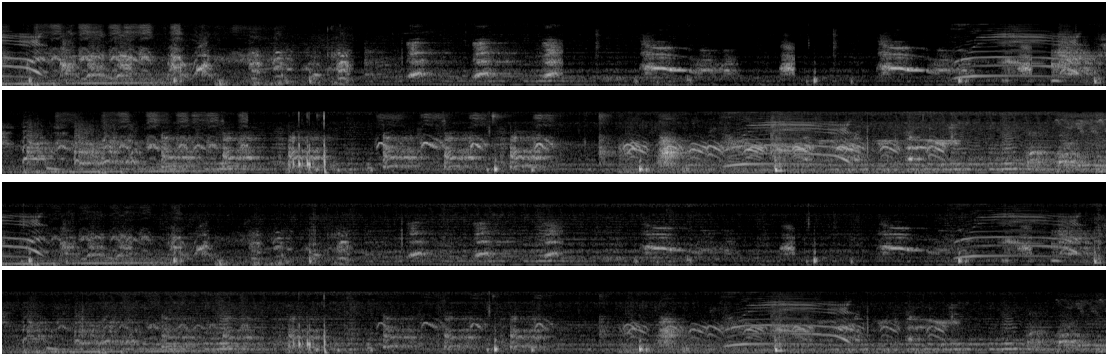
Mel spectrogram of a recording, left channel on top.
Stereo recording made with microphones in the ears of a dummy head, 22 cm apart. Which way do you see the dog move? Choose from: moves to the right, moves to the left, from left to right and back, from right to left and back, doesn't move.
doesn't move.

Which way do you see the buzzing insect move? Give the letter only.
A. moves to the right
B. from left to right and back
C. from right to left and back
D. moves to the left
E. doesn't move
D.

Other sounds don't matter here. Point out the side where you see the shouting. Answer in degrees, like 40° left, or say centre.
10° left.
